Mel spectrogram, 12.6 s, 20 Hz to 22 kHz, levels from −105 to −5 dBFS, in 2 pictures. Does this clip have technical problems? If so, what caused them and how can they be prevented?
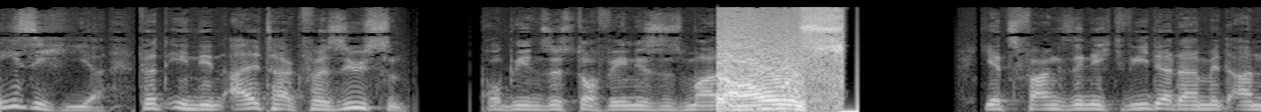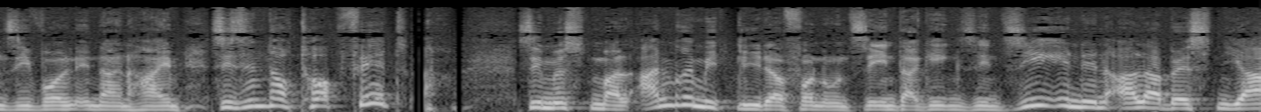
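Yes. From 3.59 to 4.29 s the audio was likely read with signed and unsigned mixed up, which fits 8-bit samples being handled under the wrong convention. Flipping the top bit of each sample turns every zero crossing into a jump across the whole range, so for that stretch the sound becomes very loud, harsh distortion in which soft passages come out as loud as strong ones. To prevent it, make sure every stage declares and checks whether 8-bit samples are signed or unsigned before converting them.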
